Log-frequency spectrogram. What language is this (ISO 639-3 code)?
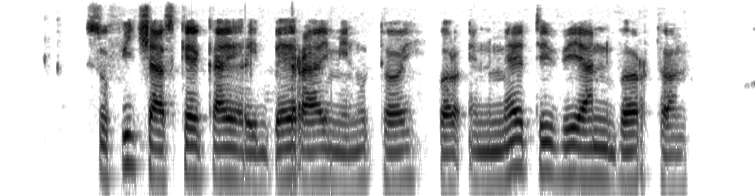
epo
